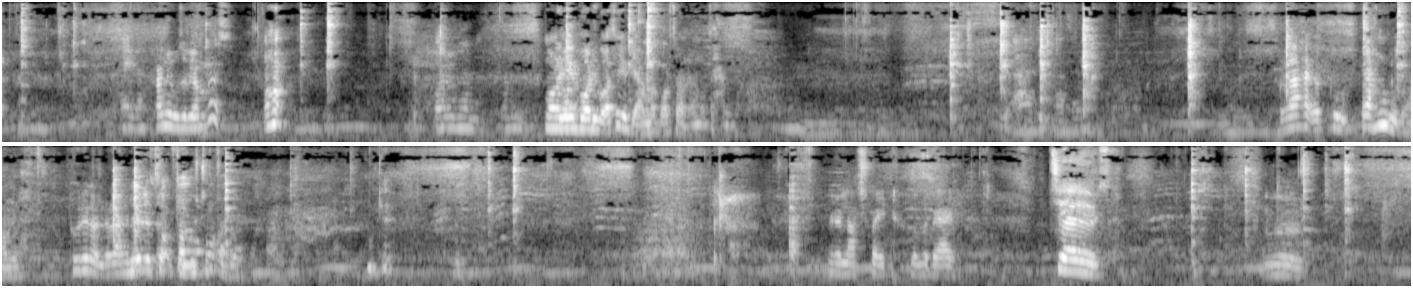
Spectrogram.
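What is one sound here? Chopsticks and forks click against plates.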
